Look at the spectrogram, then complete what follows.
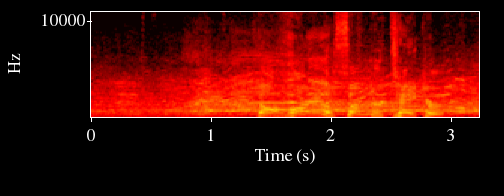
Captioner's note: crowd chattering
